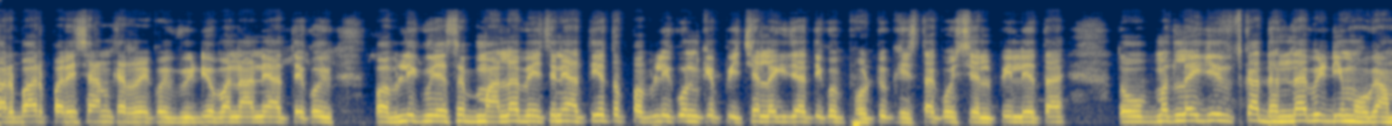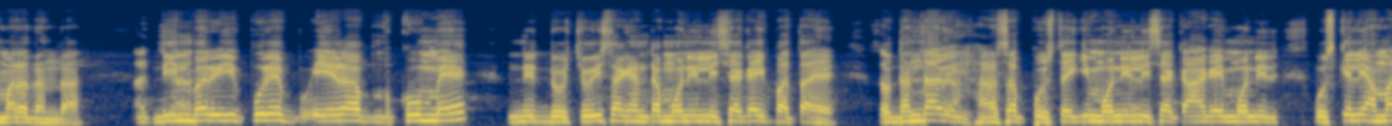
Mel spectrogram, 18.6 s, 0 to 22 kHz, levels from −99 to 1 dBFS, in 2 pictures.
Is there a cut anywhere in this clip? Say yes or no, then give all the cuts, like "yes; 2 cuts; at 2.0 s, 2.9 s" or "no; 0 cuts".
no; 0 cuts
